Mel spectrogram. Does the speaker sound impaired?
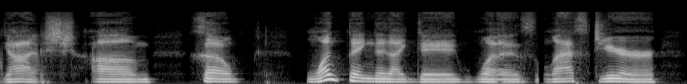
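Yes: cleft lip and palate; congenital cleft lip and palate, part of rare Opitz GBBB syndrome; earlier low confidence speaking and presenting, improved with podcast practice.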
